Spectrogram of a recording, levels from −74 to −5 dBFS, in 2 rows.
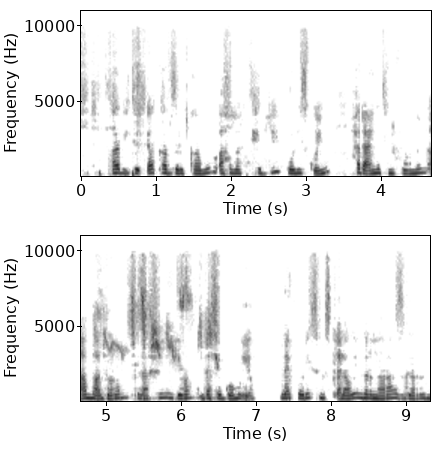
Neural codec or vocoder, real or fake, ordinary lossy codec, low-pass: vocoder, 22.05 kHz, 80 mel bands, WaveNeXt; fake; AAC, 32 kbps; 9.9 kHz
